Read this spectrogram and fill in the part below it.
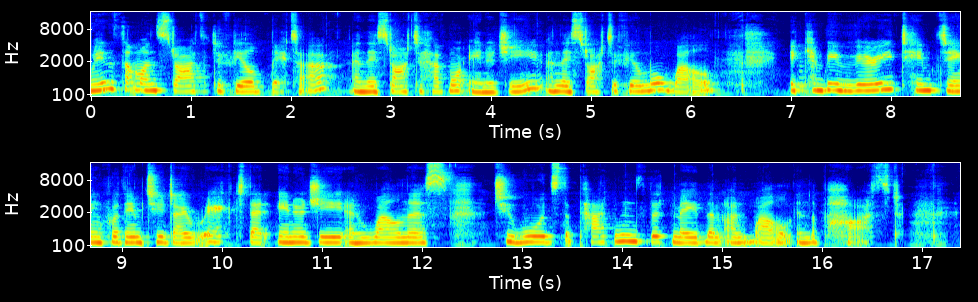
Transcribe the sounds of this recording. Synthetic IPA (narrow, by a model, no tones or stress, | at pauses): wɨ̃nsʌ̃mwʌ̃nstɑɹtstʰɨfilˠbɛɾə̰˞ʔɨ̃nðeɪstɑɹtʰɨːvmɔɹʔɛnə˞d͡ʒiɨ̃nðeɪstɑɹtʰɨfilˠmɔɹwɛ̰lˠ | ɨt̚kʰɨ̃nbivɛɹitʰɛ̃mp̚tɪ̃ŋfə˞ðɨ̃mtʰɨdəɹɛk̚t̪̚ðɨɾɛnə˞d͡ʒiɨ̃nwɛlˠnɨs | tʰɨwɔɹdzðəpʰæɾn̩zðɨt̚meɪd̪̚ðɨ̃mə̰̃nwɛ̰lˠɨ̰̃nðəpʰæ̰st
